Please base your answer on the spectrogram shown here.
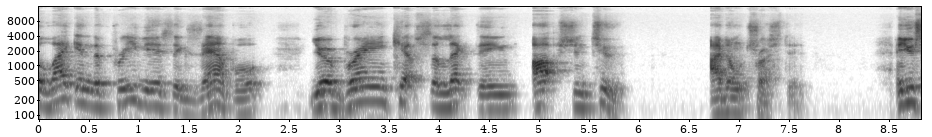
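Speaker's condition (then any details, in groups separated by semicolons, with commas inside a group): No condition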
